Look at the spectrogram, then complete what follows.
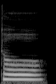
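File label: "と", Japanese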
